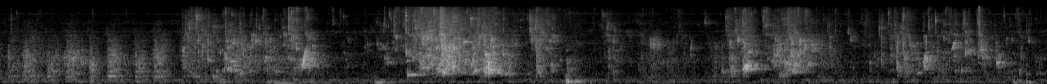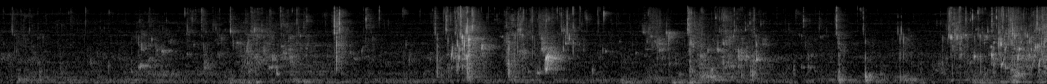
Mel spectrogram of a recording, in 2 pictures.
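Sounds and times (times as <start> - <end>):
bathwater sloshing and splashing: 0.0 - 20.9.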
